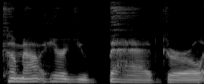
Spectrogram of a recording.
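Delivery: mock awkward, clunky villain line delivery. Imitating a movie villain pulling a gun: imitating a clunky line delivery. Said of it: "such a clunky line delivery".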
